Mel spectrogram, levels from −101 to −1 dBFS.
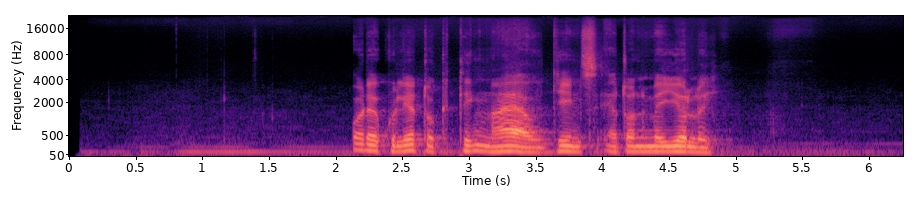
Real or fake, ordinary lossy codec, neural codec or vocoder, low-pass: fake; none; codec, 44.1 kHz, 7.8 kbps, DAC; none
